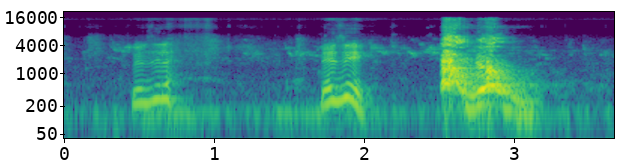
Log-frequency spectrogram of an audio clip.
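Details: Pet dog indoors while a woman calls it in Vietnamese; two short whiny yelps, then a loud, harsh, broadband bark lasting under a second.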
